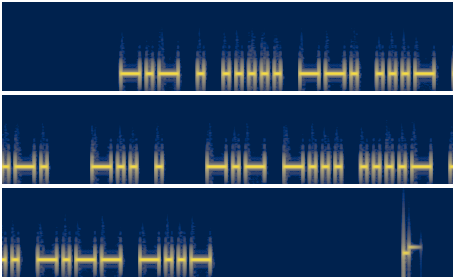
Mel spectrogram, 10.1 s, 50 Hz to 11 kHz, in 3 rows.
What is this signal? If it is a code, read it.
Morse code, heard as a keyed tone, about 25 wpm, 700 Hz. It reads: KE5GVR DE KB4IYX
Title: USA Callsign DE Callsign 25wpm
